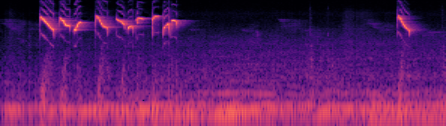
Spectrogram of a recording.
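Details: Double call of a mountain white-eye, Wilis type, used to excite males into breeding condition: a quick run of about seven sharp, high, down-slurred notes in the first two seconds, then quiet hum and one last note.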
